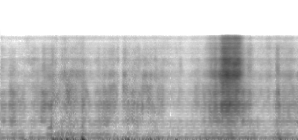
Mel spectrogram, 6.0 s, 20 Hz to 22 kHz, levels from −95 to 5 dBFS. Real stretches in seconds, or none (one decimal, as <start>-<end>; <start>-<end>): none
